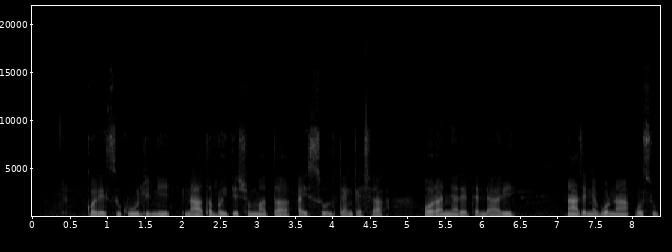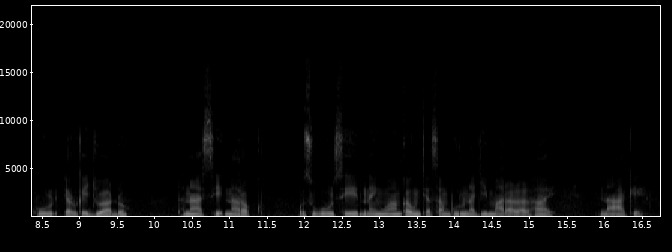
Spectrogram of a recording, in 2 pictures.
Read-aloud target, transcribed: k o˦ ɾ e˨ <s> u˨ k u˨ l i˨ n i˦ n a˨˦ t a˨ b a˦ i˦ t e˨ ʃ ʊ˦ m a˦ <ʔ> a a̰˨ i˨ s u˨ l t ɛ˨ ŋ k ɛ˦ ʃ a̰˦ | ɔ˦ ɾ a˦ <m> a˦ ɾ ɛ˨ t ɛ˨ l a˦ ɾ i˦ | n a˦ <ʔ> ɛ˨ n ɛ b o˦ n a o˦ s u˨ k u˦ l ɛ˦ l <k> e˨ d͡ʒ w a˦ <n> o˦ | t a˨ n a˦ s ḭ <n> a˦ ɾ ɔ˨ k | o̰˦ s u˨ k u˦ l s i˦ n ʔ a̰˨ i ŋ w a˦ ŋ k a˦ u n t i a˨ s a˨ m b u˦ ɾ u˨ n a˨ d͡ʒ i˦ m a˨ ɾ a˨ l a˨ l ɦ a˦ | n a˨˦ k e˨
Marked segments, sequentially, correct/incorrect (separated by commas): correct, incorrect, incorrect, incorrect, correct, incorrect, correct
